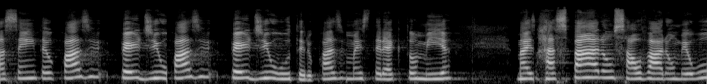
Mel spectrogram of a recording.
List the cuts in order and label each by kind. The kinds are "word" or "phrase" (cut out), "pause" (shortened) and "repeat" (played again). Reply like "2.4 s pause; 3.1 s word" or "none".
1.7 s repeat; 3.5 s word; 5.3 s word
